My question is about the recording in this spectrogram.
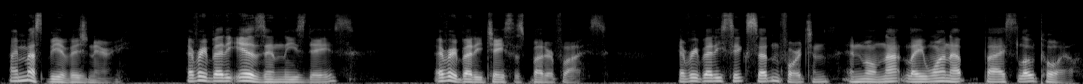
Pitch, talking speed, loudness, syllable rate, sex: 125 Hz, 145 wpm, -20 LUFS, 5.9 syllables/s, male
